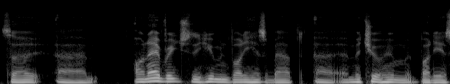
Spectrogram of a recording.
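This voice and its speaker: A man with a fairly low, dark and mellow voice talks at a moderate pace in a dry, close sound with no echo, on a very clean recording with a silent background. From South Africa. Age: 60s. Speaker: missional movement strategist and author. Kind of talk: interview.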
